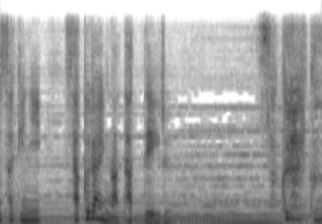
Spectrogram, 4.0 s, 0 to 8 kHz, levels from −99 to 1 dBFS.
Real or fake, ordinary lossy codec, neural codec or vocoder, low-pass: real; none; none; 7.2 kHz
